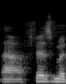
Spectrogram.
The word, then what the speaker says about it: FSMA: in this case here this is called fisma 2020 is how they say it but really it's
